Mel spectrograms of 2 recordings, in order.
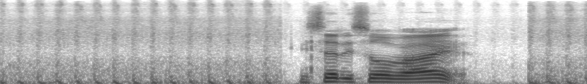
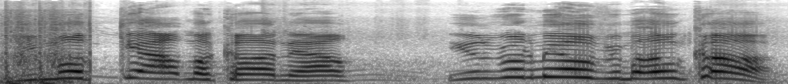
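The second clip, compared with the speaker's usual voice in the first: furious shout, much higher and louder; angry yelling; 10 semitones higher, 10 dB louder than usual. Real, not acted. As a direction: yell at the thief taking your car. Player's car stolen in game.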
